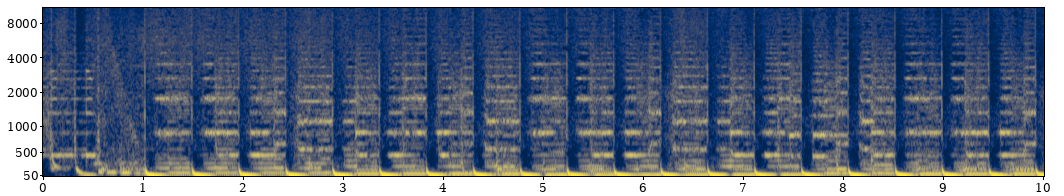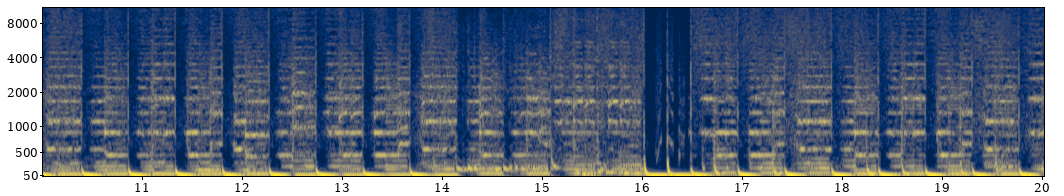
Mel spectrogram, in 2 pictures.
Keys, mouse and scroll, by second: 0.5 Return, 2.2-2.9 scroll, 3.2 click, 4.0 click, 5.0 Return, 5.9-7.0 scroll up 1, 8.4 click, 10.6 click, 12.8 Return, 13.0 scroll up 1, 13.2 middle click, 14.7-15.8 drag, 16.4-17.6 drag, 17.7-18.9 drag, 19.0-20.0 drag.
